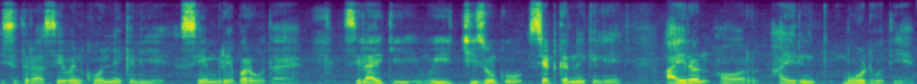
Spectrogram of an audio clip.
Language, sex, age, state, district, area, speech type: Urdu, male, 18-30, Delhi, North West Delhi, urban, spontaneous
